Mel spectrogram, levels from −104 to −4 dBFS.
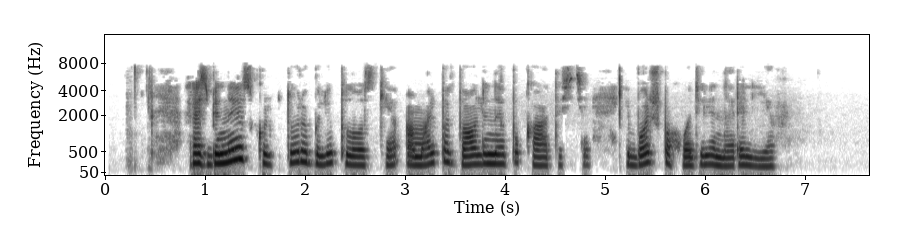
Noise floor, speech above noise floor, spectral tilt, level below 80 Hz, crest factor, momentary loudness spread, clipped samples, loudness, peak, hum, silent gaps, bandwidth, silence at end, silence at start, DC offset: -79 dBFS; 60 dB; -6 dB/octave; -62 dBFS; 18 dB; 15 LU; under 0.1%; -19 LUFS; -2 dBFS; none; none; 7.8 kHz; 0.95 s; 0.45 s; under 0.1%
